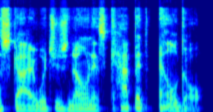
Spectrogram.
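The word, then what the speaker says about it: Caput Algol: which is known as capit ELO now some people pronounce that differently but the ancient method was capit ELO now modern astrologers or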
